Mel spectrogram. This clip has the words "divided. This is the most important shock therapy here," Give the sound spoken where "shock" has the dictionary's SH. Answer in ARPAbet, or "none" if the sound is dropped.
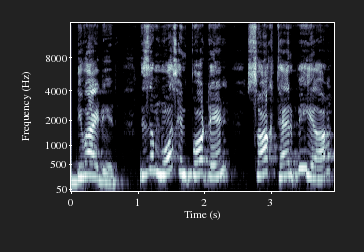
S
